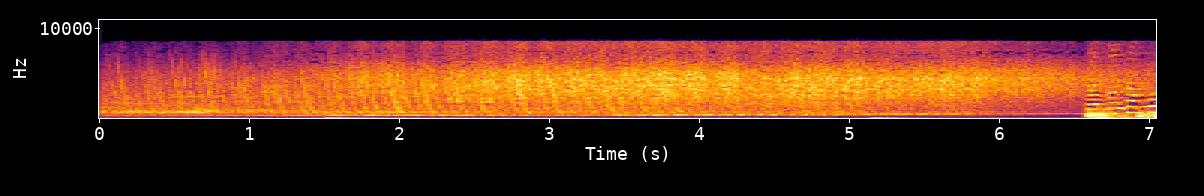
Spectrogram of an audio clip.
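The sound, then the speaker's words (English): A scooter's small motor whines and hisses, its pitch climbing steadily for several seconds as it revs up and pulls away, then cutting off abruptly. No one speaks. “Mrs. Bummer has been getting into the scooter, even as we spoke.”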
